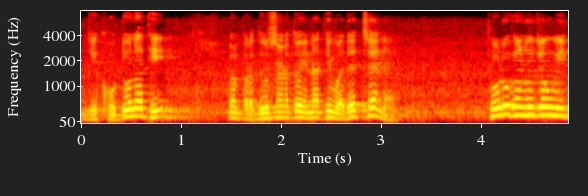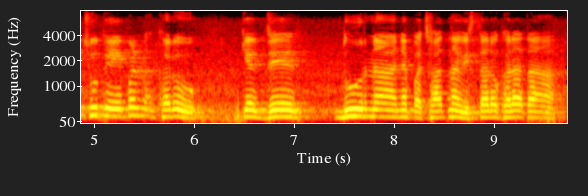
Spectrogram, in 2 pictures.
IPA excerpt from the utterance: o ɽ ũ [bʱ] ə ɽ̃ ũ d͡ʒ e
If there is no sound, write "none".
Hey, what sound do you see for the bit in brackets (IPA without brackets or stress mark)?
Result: ɡʱ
